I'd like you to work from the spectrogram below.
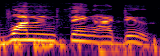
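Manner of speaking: "One thing I do." slow and firm, "One" stressed; all-in declaration. Shown as a demonstration. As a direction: say it like going all in. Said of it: "shove all the chips in".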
